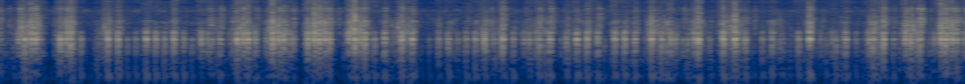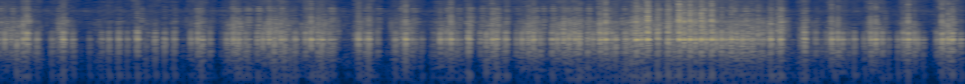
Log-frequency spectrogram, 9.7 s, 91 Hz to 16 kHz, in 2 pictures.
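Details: Mercury 150 HP outboard running with a rapid uneven rattle and chatter over the engine note; prop chatter from a loose, undertorqued propeller knocking on its hub, not the shaft.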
